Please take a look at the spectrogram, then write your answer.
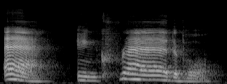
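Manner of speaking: in-CREHD-uh-bull for "incredible", drawn out; short stressed vowel. Shown as a demonstration. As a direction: isolate eh, then slow "incredible" with a long CRED. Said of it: "It sounds like a short vowel".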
